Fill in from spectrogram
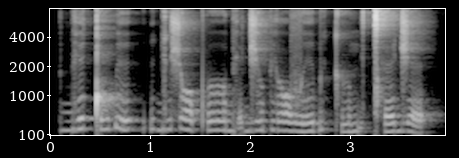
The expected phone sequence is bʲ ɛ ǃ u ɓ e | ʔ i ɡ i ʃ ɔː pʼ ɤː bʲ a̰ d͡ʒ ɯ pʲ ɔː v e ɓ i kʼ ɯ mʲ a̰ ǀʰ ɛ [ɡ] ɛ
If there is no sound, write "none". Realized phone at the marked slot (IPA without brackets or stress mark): d͡ʒ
